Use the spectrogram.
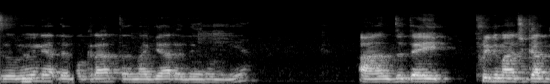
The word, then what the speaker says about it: Uniunea Democrată Maghiară din România: Narcis and Emilian, please correct me if I'm pronouncing it wrong, but Unia Democrata Maghiara din România, or in Hungarian, Romaniai Magyarok Democratici. That is correct. It's Uniunea Democrată Maghiară din România.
